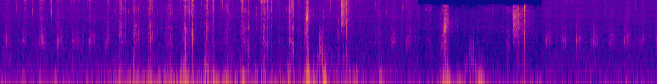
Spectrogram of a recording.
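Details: Pet rabbit eating a songpyeon made from carrot for the Chuseok holiday; quick crunchy bites and chewing about four per second, louder in the middle, with a brief pause and a few sharp crunches near the end.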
